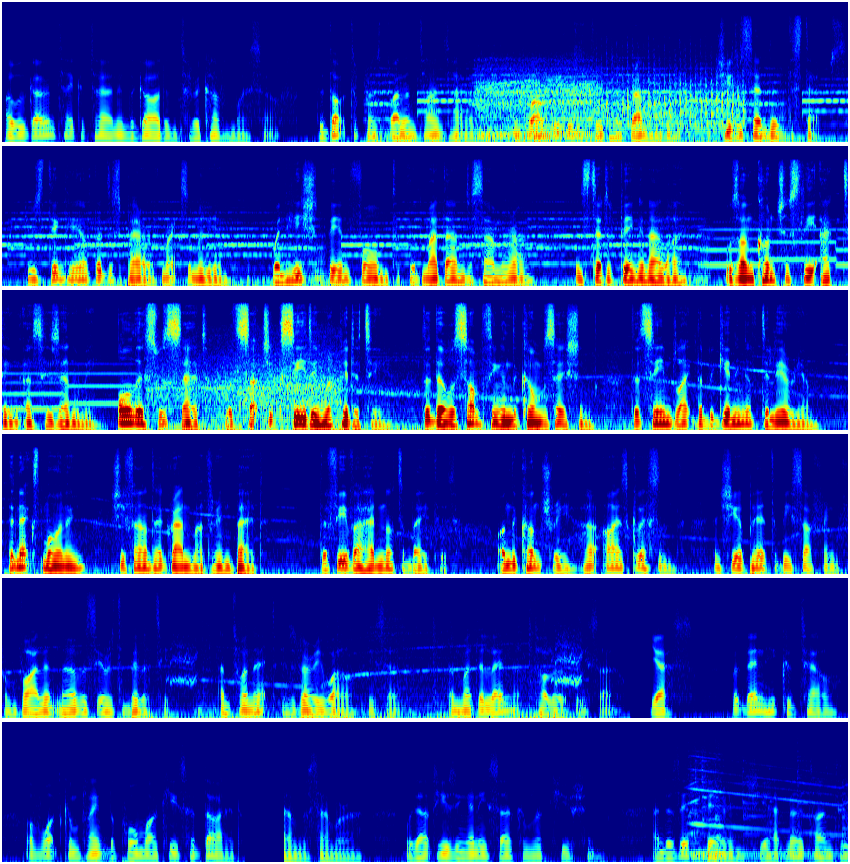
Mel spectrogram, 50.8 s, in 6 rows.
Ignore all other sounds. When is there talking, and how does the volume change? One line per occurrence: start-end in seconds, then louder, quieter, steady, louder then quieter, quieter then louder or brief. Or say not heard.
0.0-50.7 louder then quieter.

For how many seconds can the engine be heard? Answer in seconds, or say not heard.
5 s.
